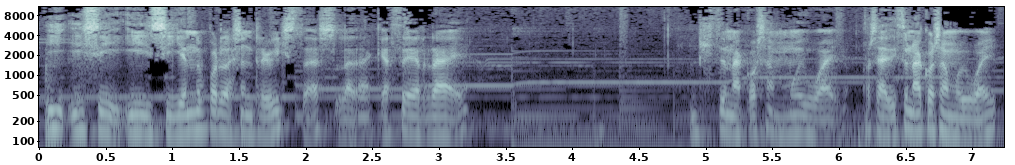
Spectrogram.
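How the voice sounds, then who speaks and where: A young man co-hosts a casual podcast chat, rambling with frequent restarts and laughter. His voice is medium-pitched with fairly even intonation and a moderate pace, heard over music.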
